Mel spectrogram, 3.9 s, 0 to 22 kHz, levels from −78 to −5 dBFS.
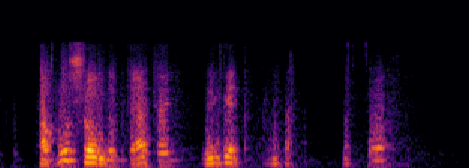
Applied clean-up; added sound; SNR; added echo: neural mask model RNNoise.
